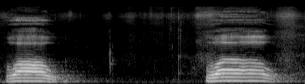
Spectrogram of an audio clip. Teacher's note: है वाव दोनों होठों की गोलाई से अदा होता है कि जब भी आप वाव को पढ़ेंगे तो होठ आपके गोल हो जाएंगे · دونوں ہونٹوں کی گولائی سے ادا ہوتا ہے کہ جب بھی آپ واو کو پڑھیں گے تو ہونٹ آپ کے گول ہو جائیں گے، ہونٹوں کی گولائی سے یہ ادا ہوگا، واو، واو۔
